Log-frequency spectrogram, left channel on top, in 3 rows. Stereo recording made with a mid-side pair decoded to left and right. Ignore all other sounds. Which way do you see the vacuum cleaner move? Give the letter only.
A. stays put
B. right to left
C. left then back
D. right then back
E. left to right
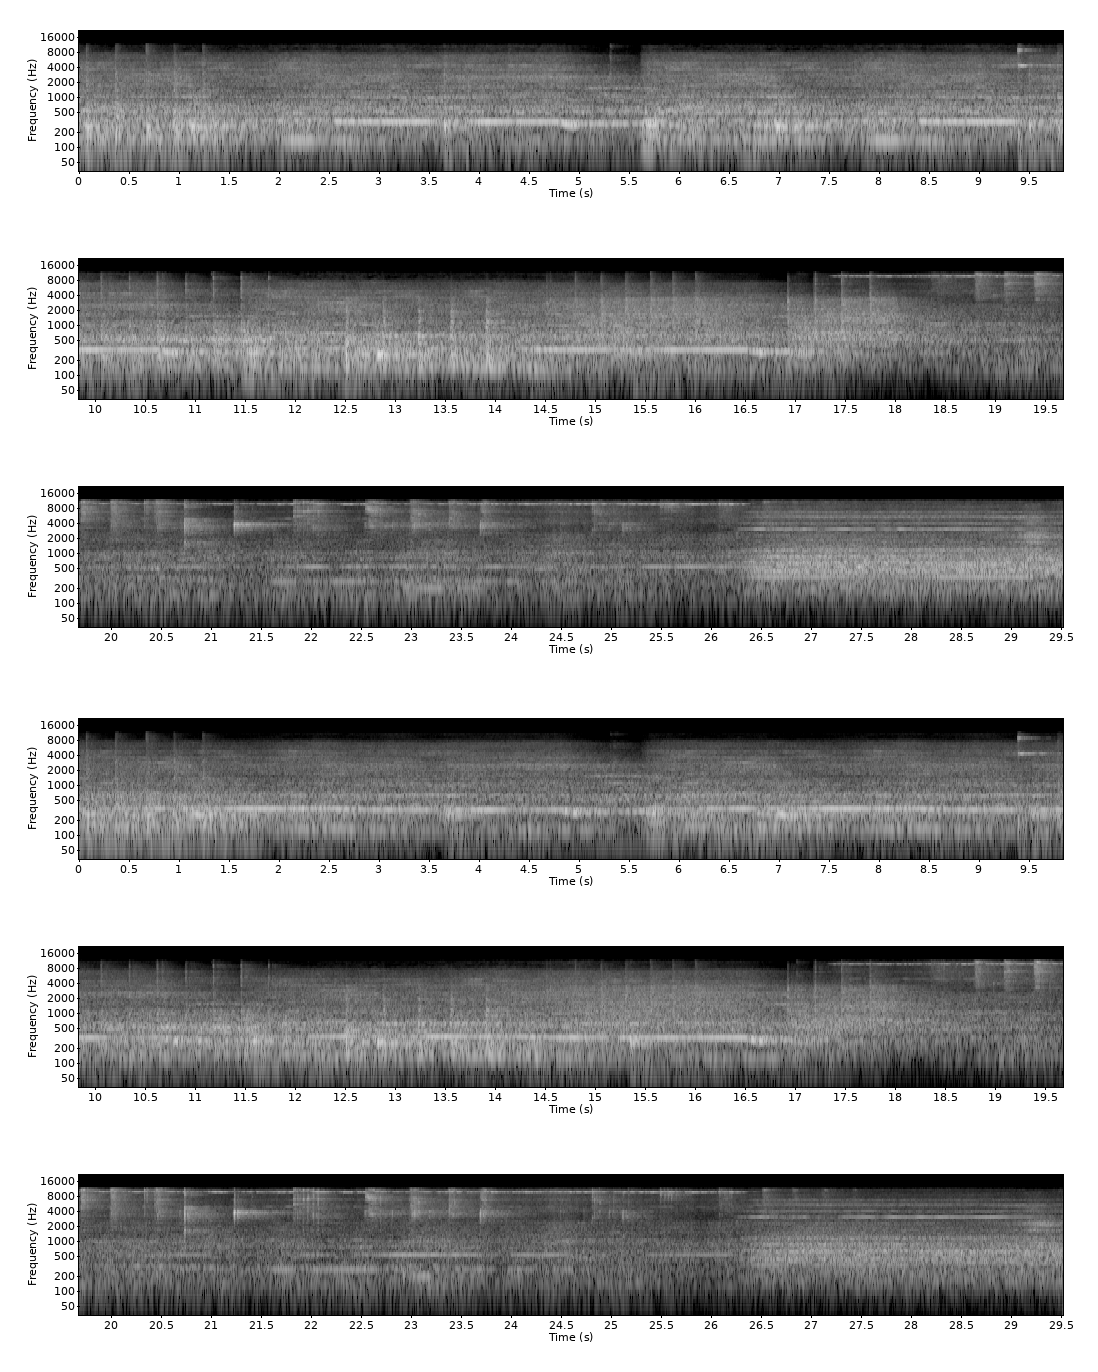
D.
